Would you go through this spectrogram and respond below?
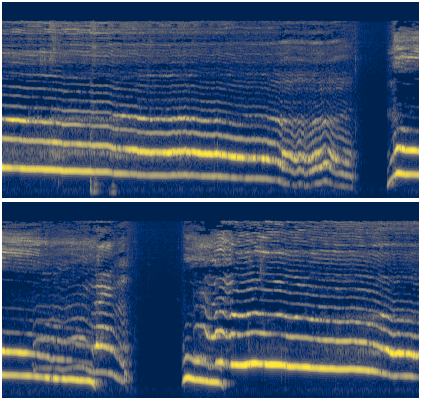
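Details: Talkative pet dog responding to its owner in three long, mournful whine-howls, each slowly falling in pitch and ending in a wavering, broken slide downward, with brief pauses between.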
